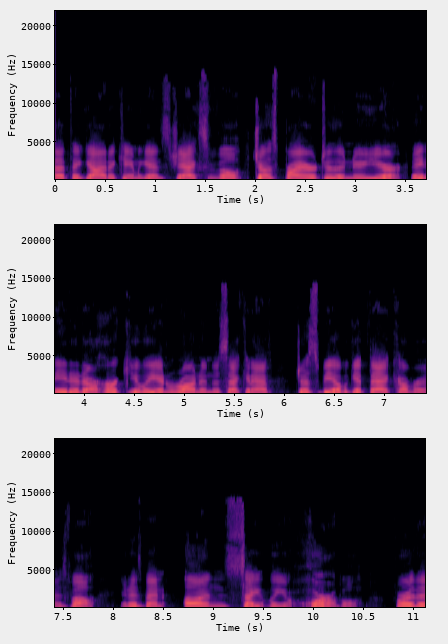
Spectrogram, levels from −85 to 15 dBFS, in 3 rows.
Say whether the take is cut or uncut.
cut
